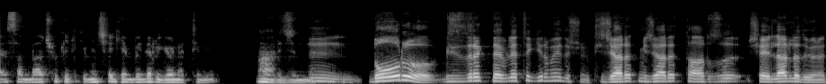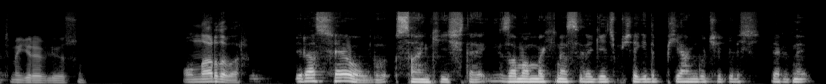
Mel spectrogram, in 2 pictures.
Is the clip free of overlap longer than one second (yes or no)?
yes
